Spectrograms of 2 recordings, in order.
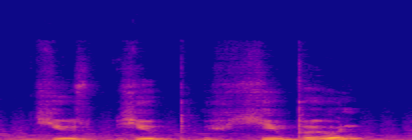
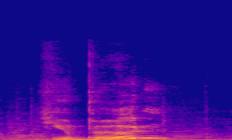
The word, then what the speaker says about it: Hugh Bone: Bone rhymes with soon. Hubon. Huboon.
